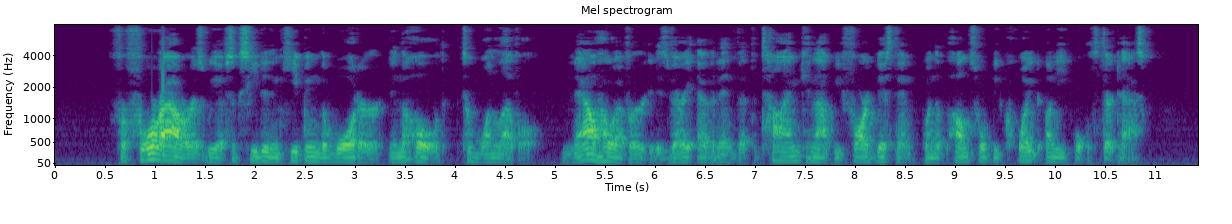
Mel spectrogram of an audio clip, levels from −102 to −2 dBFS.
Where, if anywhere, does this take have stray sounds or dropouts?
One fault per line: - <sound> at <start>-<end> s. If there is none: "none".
none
